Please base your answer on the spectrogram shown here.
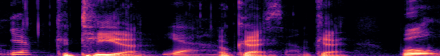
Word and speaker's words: Katia: How do you pronounce that one, you guys? Help me. I believe it's Katia. Yep. Katia.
